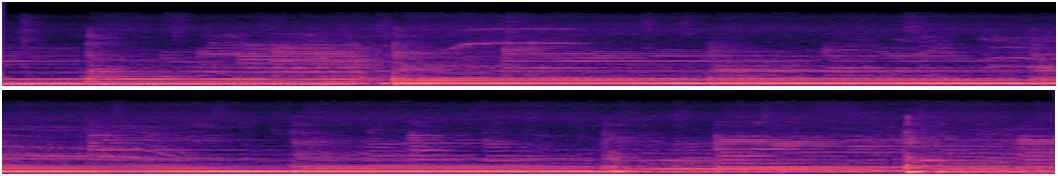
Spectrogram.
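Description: Black metal band playing live: electric guitars and bass holding long, ringing chords that change about two seconds in and again near the end, with a few sliding notes in between.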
